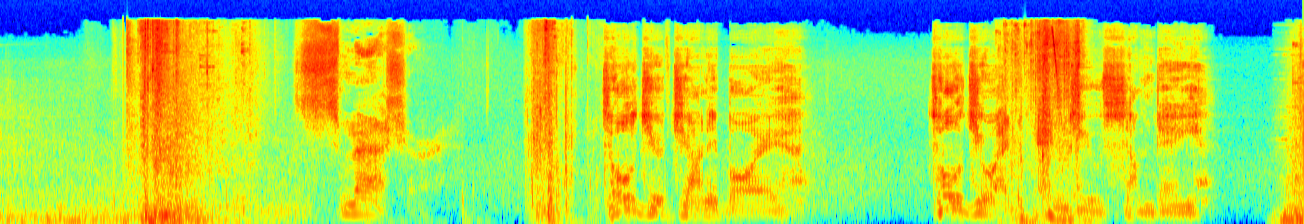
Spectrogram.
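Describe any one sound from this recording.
A man speaks gruffly and menacingly, close by.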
